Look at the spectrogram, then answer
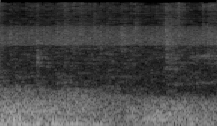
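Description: Heavy rain with a deep rolling rumble of thunder outside, a dense, loud, continuous wash of noise with no pauses.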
